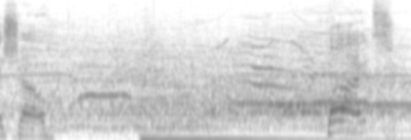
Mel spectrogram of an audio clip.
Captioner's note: booing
